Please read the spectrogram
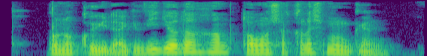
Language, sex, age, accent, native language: Uzbek, male, 18-24, Navoiy, Uzbek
